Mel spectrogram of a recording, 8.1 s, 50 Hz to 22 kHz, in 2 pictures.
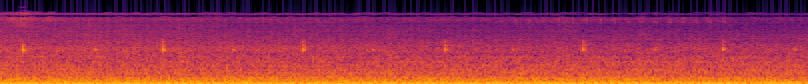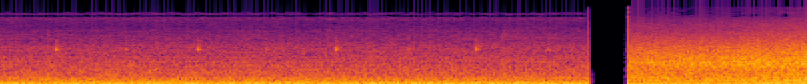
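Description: Steady low hum of wind turbines at close range, with faint regular ticks about every 0.7 s. Near the end the sound cuts out briefly and a louder car engine sound begins.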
